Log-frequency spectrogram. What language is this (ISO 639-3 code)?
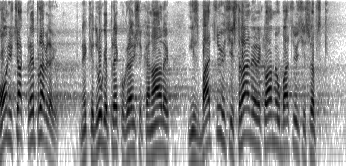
srp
